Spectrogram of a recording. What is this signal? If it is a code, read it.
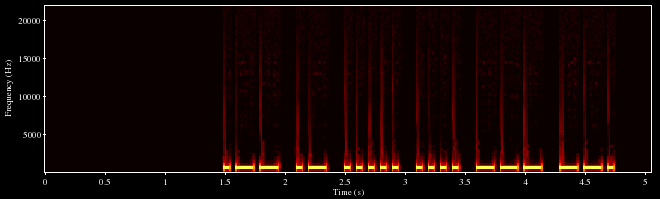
Morse code, heard as a keyed tone, about 25 wpm, 700 Hz. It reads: WA5HOG
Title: Speed Racing - USA 2x3 Call Signs 20wpm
